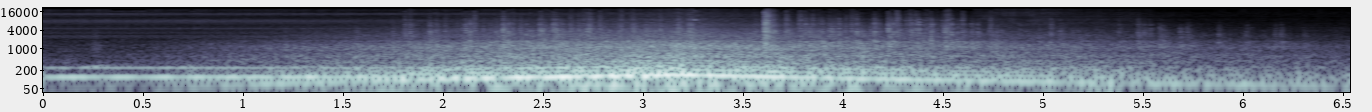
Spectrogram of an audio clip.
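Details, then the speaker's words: 1972 Lasko model 4700 20-inch two-speed box fan running: steady drone with fast, fairly even rattle from worn, loose grilles; front grille barely stays on, rattle worst at startup on high. "oh no maybe the speeds are about the side the two speeds this one has got on low you can hear the grills kind of rattling"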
